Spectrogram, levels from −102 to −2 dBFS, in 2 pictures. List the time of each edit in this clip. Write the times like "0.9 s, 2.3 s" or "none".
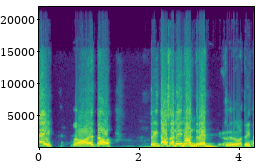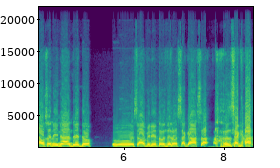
none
